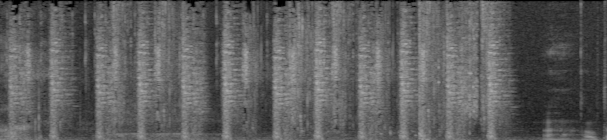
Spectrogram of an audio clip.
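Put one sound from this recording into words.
A machete hacks into flesh.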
